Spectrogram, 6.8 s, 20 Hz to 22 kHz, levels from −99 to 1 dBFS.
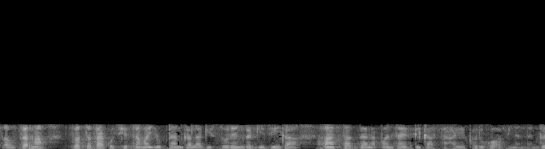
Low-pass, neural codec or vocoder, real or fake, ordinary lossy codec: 3.6 kHz; vocoder, 44.1 kHz, 80 mel bands, Vocos; fake; AAC, 16 kbps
